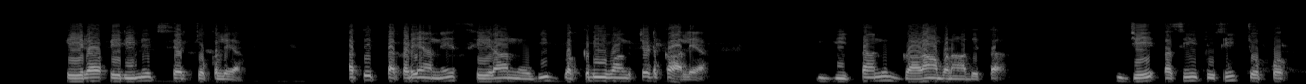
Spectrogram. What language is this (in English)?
Punjabi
